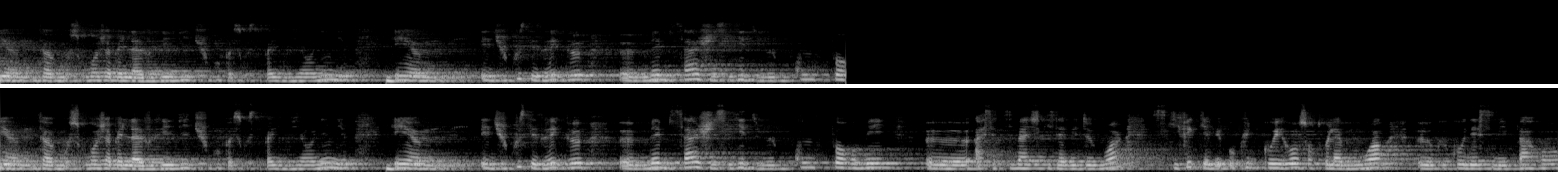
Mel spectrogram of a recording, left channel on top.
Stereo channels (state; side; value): drops out; left; at 8.5 s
